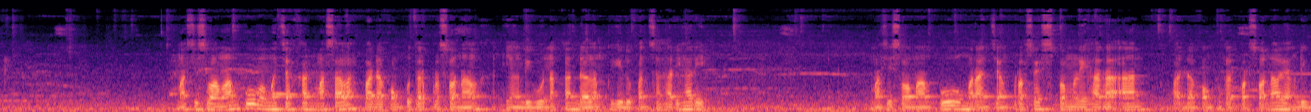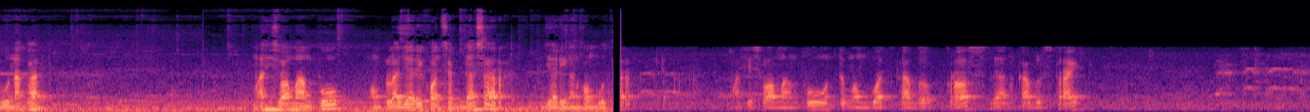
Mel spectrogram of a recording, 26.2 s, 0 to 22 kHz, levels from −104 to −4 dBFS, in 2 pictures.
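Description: At 19.24 s an 80 ms gap gives way to duller, slightly quieter sound cut off above 3.8 kHz with a new, faint noise floor, likely an input switched to a poorer device.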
